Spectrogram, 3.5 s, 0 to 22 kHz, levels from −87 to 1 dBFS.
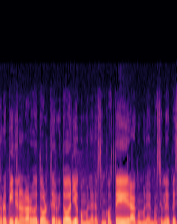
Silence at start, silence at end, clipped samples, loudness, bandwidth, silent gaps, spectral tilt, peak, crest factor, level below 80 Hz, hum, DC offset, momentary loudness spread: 0 s; 0 s; under 0.1%; -18 LUFS; 13 kHz; none; -6 dB/octave; -2 dBFS; 16 dB; -46 dBFS; none; under 0.1%; 10 LU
